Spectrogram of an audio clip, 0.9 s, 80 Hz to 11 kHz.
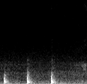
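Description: Three knocks on the chest of a public statue along the Grand Canal in Wuxi give short, dull, mid-pitched thuds around 450 Hz that die away almost instantly, with no bright ring. The sound shows the statue is empty, or hollow, and its hand likely fell off and was replaced with concrete shaped like a hand.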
